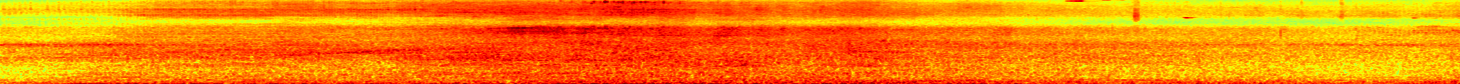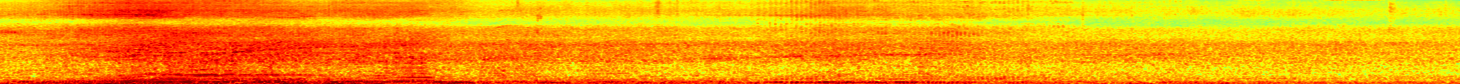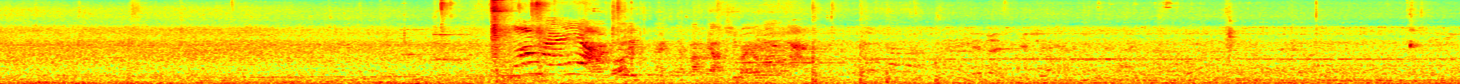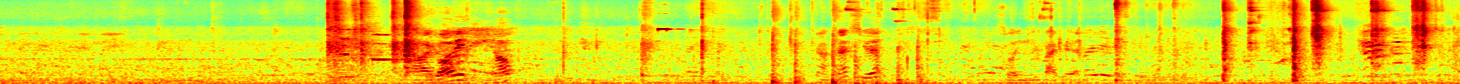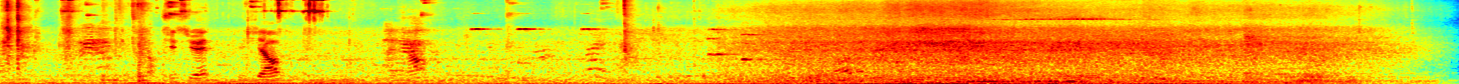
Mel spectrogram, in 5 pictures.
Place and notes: Wende Rd., Taipei City - Traffic Sound
Traffic Sound, Walking into the convenience store, Checkout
